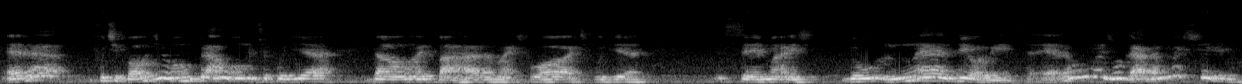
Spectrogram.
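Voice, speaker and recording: A man, recalling local history in a plainspoken, unhurried casual interview. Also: mid-range voice, big pitch swings. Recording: echoey room on a tinny phone-like line.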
